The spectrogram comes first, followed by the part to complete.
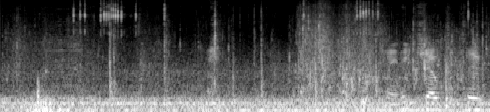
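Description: Wind rumbling on the microphone and water lapping against a kayak, with scattered light clicks.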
